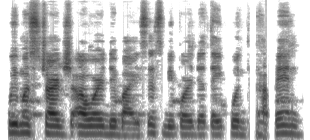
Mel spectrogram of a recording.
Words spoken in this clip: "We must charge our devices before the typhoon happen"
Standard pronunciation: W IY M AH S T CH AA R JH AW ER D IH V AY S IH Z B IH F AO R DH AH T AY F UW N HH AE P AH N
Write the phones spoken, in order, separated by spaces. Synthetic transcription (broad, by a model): W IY M AH S T CH AA R JH AW ER D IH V AY S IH S B IH F AO R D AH T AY P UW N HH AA P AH N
